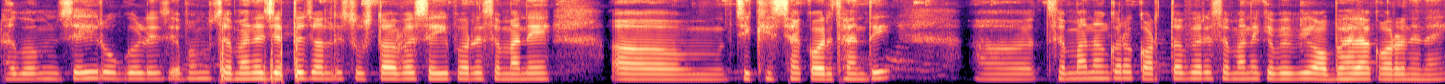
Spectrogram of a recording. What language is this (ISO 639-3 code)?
ori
